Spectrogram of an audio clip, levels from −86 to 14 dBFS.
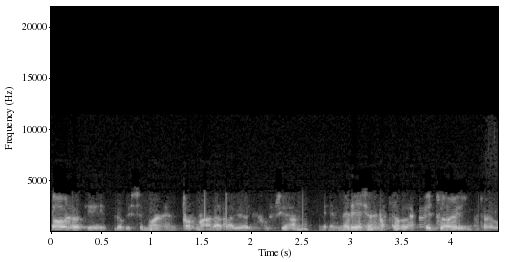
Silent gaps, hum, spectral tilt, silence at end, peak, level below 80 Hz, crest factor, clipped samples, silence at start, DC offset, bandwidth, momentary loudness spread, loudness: none; none; -7.5 dB/octave; 0 s; 0 dBFS; -48 dBFS; 14 dB; under 0.1%; 0 s; under 0.1%; 4.3 kHz; 8 LU; -16 LUFS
